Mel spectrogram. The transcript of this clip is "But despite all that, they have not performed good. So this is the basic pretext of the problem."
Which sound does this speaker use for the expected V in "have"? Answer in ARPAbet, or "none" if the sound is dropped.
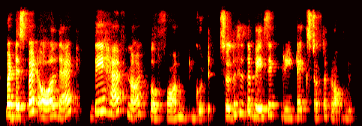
V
